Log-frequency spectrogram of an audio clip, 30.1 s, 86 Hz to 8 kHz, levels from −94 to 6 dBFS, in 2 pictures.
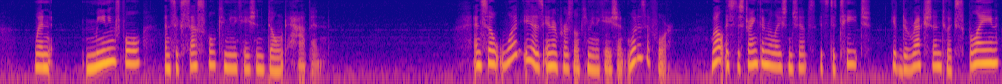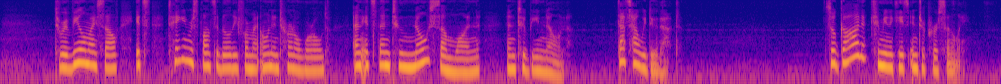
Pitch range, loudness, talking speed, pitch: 195-250 Hz, -23 LUFS, 120 wpm, 220 Hz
